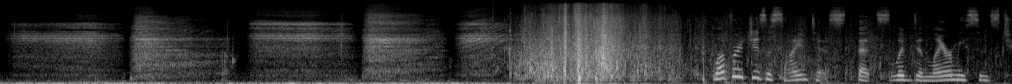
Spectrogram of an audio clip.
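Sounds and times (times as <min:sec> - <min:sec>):
sharp rapid breathing: 0:00.0 - 0:06.5
faint splashing: 0:01.8 - 0:10.1
speech: 0:07.1 - 0:10.1.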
